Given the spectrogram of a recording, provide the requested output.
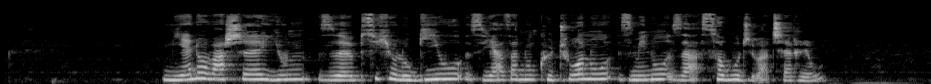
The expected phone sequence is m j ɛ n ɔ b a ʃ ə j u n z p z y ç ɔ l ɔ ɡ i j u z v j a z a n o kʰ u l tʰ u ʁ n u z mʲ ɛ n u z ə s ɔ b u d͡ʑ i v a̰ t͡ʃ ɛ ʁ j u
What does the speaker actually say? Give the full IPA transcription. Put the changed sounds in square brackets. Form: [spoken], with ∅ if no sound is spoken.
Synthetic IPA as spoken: m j ɛ n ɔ [v] a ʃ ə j u n z p [s] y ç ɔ l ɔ ɡ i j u z v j a z a n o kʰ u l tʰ u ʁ n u z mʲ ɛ n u z [a] s ɔ b u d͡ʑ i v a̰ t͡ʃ ɛ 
